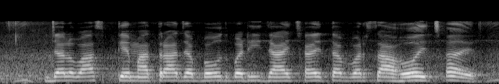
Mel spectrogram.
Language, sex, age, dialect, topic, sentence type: Maithili, male, 18-24, Angika, agriculture, statement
